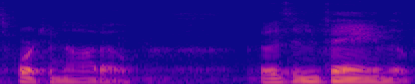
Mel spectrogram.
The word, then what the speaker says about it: Fortunato: It was in vain that Fortuno, I've been saying it wrong this whole time, it's Fortunato.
